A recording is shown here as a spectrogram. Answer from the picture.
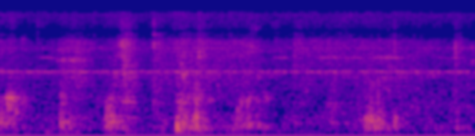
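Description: Near silence: faint room tone with a thin steady high whine and a few soft, scattered clicks.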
